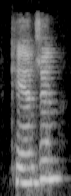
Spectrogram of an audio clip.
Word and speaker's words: Kangen: Am I pronouncing it correctly? Kangen?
